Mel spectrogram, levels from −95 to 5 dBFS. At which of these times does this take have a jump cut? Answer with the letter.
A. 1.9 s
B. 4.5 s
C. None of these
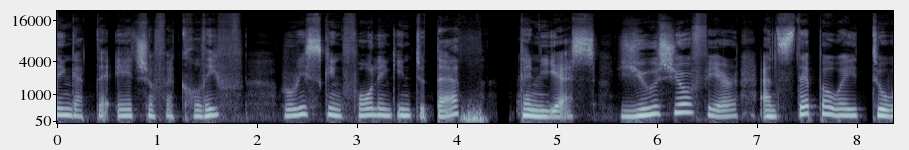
C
